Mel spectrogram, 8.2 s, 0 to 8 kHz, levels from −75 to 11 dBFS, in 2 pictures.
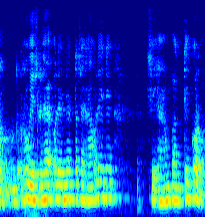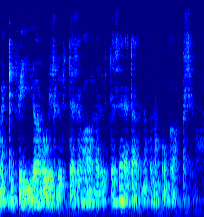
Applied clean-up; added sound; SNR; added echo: none; none; none; reverberation time 0.4 s.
